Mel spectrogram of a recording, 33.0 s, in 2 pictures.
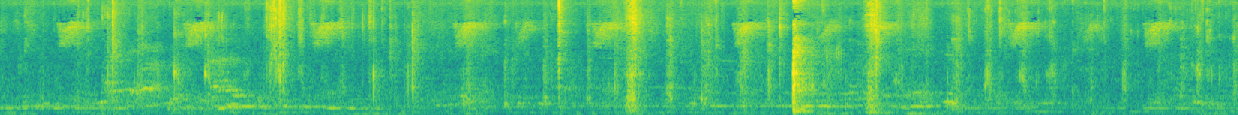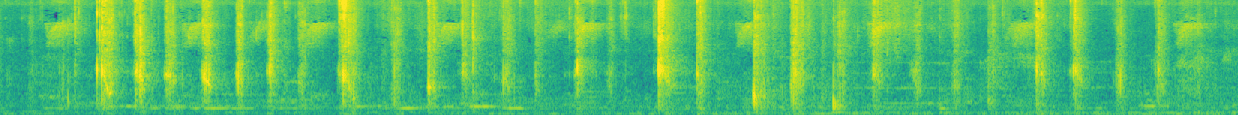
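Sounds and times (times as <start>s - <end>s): person chewing crunchy food: 0.0s - 33.0s
sharp crunching bites: 17.3s - 23.4s.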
